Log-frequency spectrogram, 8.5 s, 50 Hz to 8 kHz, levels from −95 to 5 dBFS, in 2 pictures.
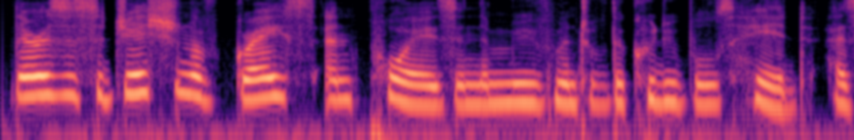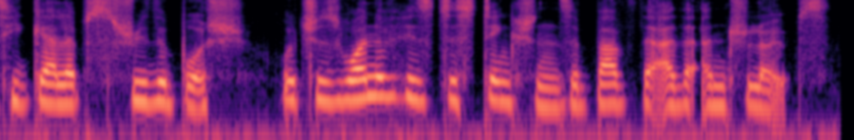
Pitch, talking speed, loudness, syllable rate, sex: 205 Hz, 225 wpm, -20 LUFS, 6.1 syllables/s, female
